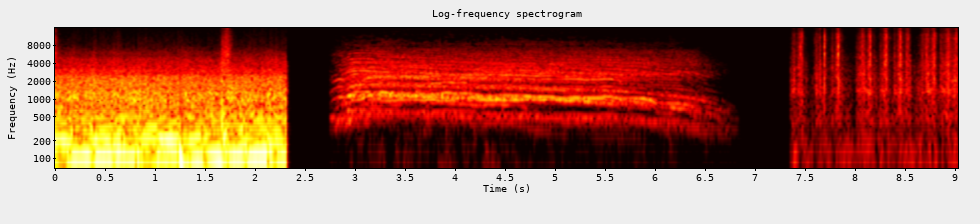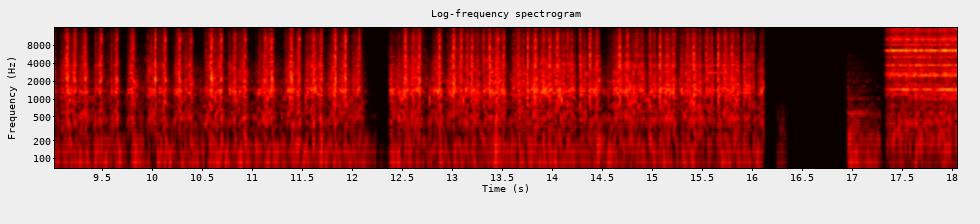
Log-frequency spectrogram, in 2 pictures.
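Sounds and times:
group of voices cheering: 2.8s - 6.8s
rapid typewriter typing: 7.4s - 16.2s.

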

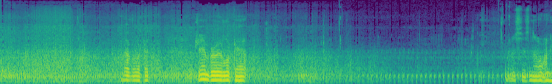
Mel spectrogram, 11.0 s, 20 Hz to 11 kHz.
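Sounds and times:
motorcycle engine slowing: 0.0s - 11.0s.

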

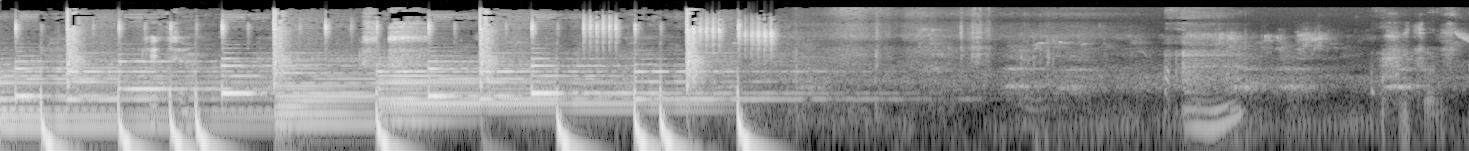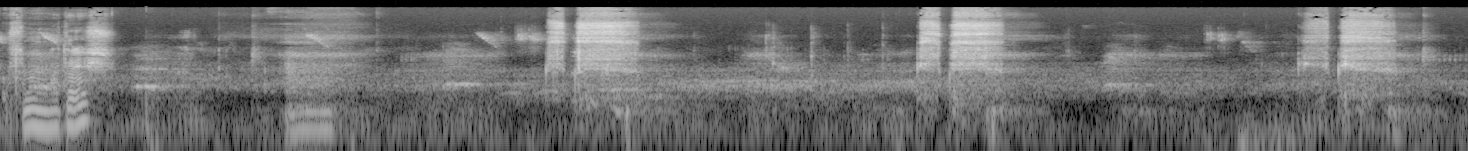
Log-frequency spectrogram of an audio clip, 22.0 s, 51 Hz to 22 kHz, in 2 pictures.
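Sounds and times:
birds chirping faintly: 4.8s - 22.0s.

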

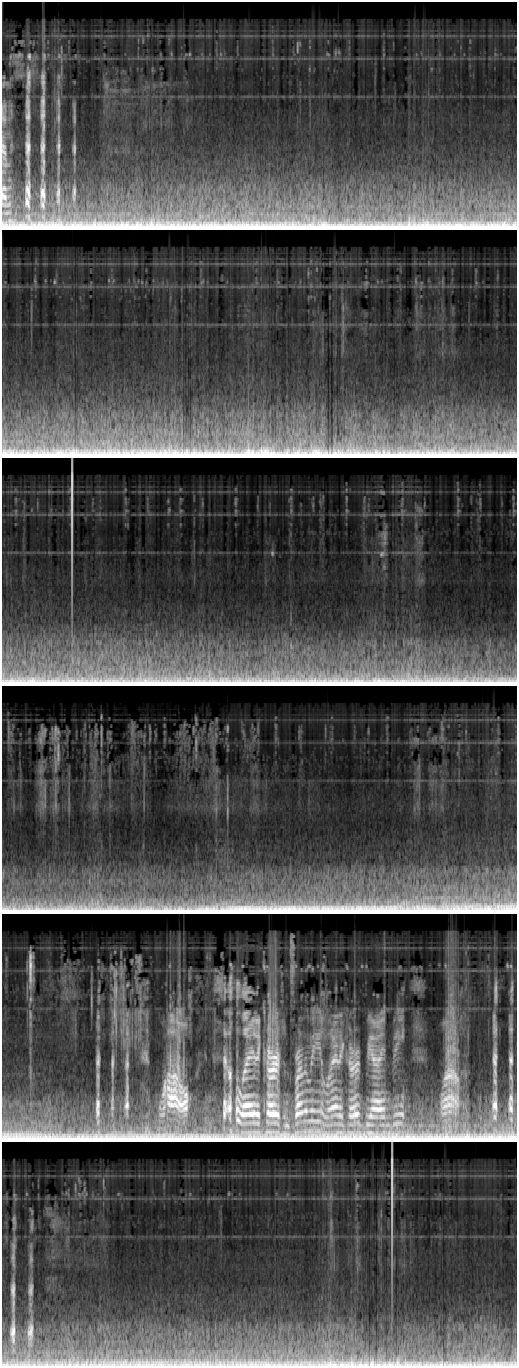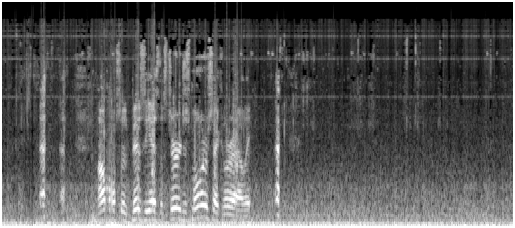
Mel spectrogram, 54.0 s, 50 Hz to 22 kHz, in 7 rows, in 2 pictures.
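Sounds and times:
car engine rumble: 0.0s - 54.0s
tyres on the road: 0.0s - 54.0s.

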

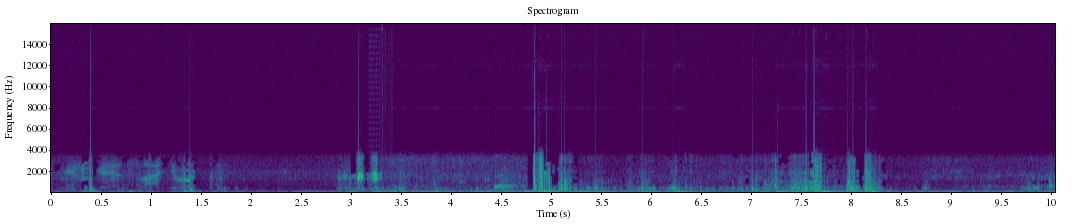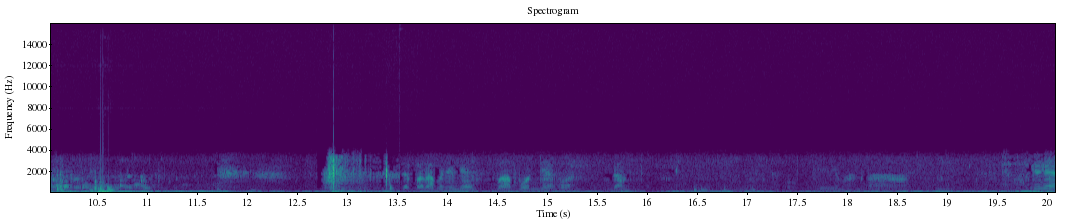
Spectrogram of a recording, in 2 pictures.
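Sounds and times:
water churning and gurgling: 0.0s - 20.0s
knocks and splashes in water: 2.8s - 11.7s, 12.7s - 13.6s.

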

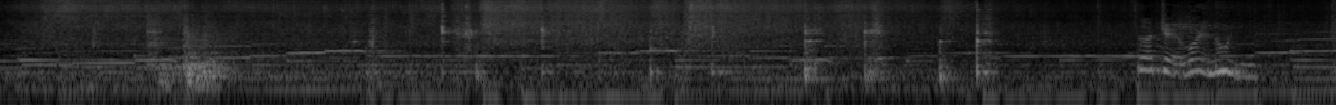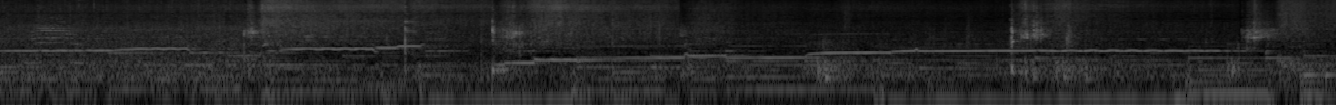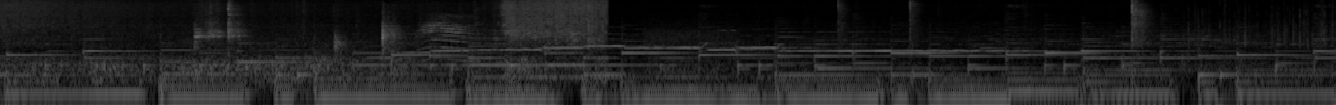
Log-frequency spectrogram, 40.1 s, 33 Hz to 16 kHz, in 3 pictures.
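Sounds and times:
food sizzling in a wok: 0.0s - 33.0s
background music: 0.0s - 40.0s
metal ladle scraping a wok: 4.4s - 10.1s, 15.8s - 16.8s, 17.4s - 19.0s, 23.5s - 24.2s, 25.8s - 26.3s, 28.7s - 29.2s
cat meowing: 13.3s - 15.3s, 30.6s - 34.1s.

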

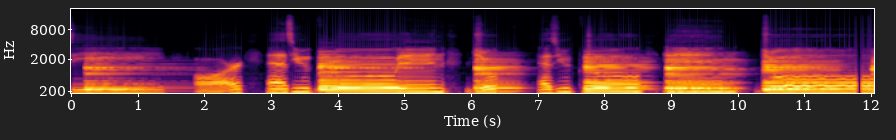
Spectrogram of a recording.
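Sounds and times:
electric keyboard chords: 0.0s - 2.2s, 3.6s - 12.0s.

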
